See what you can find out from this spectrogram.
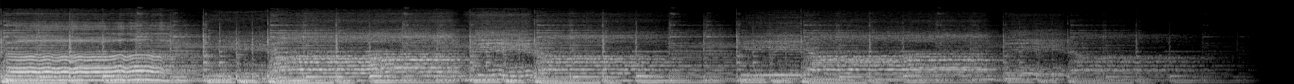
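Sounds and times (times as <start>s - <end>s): devotional music: 0.0s - 12.6s.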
